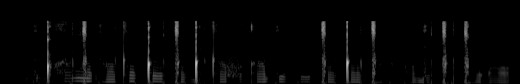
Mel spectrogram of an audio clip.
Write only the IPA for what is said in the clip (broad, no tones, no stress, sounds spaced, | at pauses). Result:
kʲ ʊ ɡ͡ǃ ʊ x ɑ ŋ͡ǀ ɛ ɡʱ æ tʰ ɛ ǃ ə˞ ǀ ɛ ɡ͡ǃ i tʰ ʌ f ʊ kʰ ʌ kʲ ə˞ k i ǀ ɛ ǃ ɛ ɡ͡ǀ æ ɡʱ ʊ ɡʱ ɔ ɡʲ ə˞ ɡ͡ǀ ɑ ɡ͡ǀ ə˞ ʔ ɔ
